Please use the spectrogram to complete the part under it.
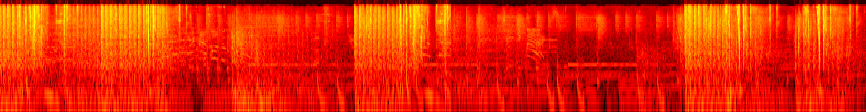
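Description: Rapid automatic gunfire in Call of Duty multiplayer, loud repeated bursts of fast shots with short pauses between them, over in-game background noise.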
